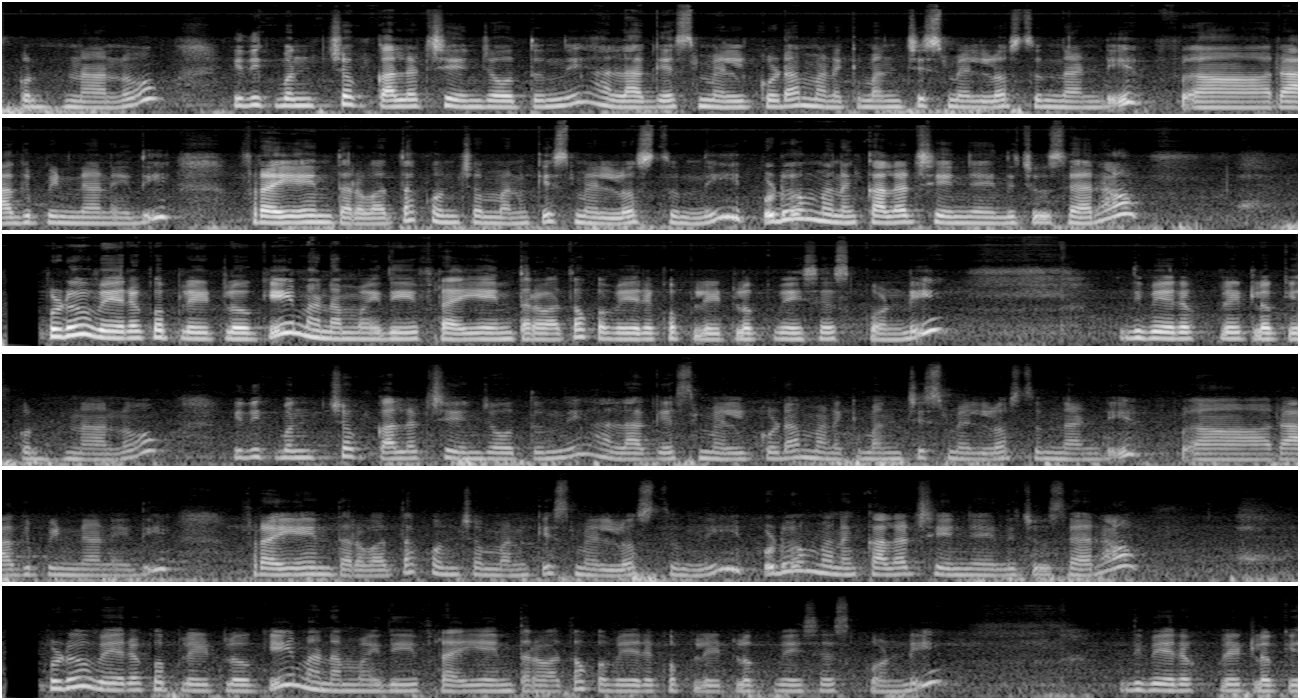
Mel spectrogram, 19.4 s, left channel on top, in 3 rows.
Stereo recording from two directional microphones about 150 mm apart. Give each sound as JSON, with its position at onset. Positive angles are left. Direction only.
{"t": 0.1, "sound": "a woman's voice", "side_deg": 40}
{"t": 13.1, "sound": "a woman's voice", "side_deg": 50}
